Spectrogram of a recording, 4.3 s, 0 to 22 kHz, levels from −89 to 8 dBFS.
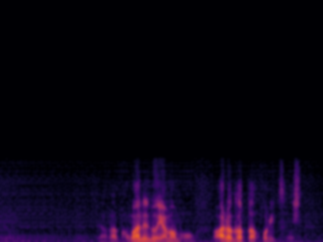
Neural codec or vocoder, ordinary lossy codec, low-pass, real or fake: codec, 16 kHz, about 1 kbps, DyCAST, with the encoder's durations; none; none; fake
